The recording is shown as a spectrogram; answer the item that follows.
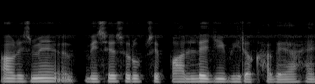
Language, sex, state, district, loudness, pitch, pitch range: Hindi, male, Bihar, Gopalganj, -30 LUFS, 130 Hz, 125-140 Hz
